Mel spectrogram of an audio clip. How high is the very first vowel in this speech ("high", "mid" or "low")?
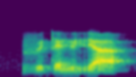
high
